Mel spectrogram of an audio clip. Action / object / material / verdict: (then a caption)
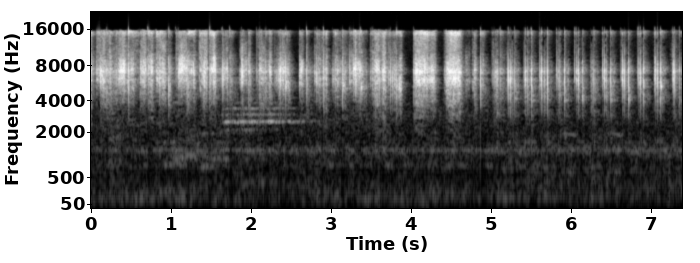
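tap / marble slab / marble / none. Long red nails tap and scratch across the top surface and edge of a thick, solid white-grey veined marble slab. The result is a rapid, steady stream of crisp, bright clicks and dry scratches with almost no low end, each tap cutting off instantly without ringing. Short pauses near 4 and 4.8 seconds break up the sequence.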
